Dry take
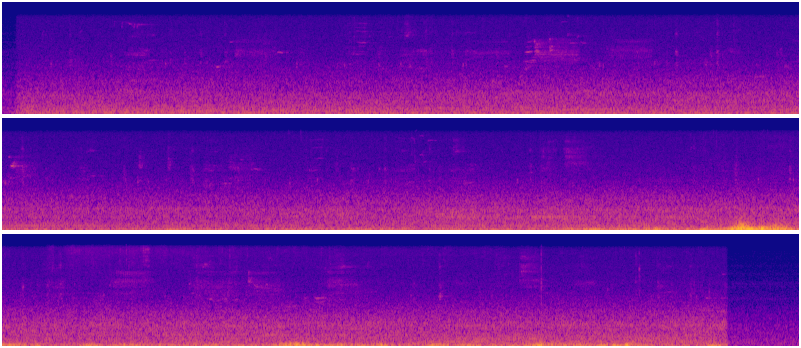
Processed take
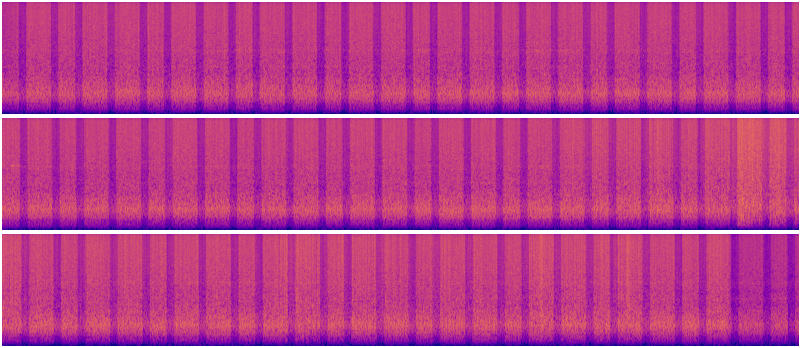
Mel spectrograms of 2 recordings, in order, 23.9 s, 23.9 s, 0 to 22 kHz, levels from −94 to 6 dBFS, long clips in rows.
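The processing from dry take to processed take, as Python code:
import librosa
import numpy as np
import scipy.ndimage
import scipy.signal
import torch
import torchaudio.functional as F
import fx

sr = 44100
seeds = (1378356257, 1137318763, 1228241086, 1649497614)

y = fx.bin_compress(x, sr, power=0.4)
y = fx.mod_noise(y, sr, seeds[0], snr_db=14)
y = fx.step_gate(y, sr, bpm=186, pattern='xx.xxx.xx.x', floor_db=-12.0, edge_ms=4.5)
y = fx.fold_sine(y, sr, drive_db=12, ceiling_db=0.0)
y = scipy.signal.sosfilt(scipy.signal.butter(4, 720.0, 'highpass', fs=sr, output='sos'), y)
y = fx.tilt_shelf(y, sr, db=6.0, hz=1300.0)
y = fx.dmg_crackle(y, sr, seeds[1], per_s=47.0, level_db=-35.0)
y = fx.high_shelf(y, sr, hz=2600.0, db=11.5)
y = y * 10.0 ** (-8.0 / 20.0)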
